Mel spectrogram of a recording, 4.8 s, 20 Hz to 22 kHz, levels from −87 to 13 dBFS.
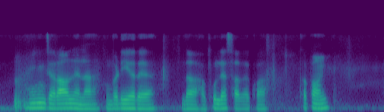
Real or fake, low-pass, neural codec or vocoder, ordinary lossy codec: fake; 7.2 kHz; codec, 24 kHz, 0.9 kbps, WavTokenizer, large speech release; none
